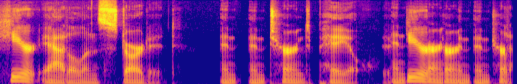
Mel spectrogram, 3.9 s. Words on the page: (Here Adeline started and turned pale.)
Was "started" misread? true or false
false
